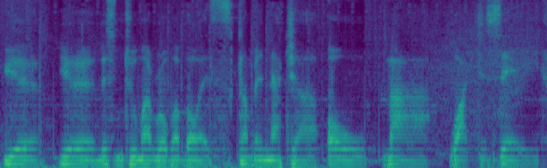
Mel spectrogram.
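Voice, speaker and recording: Man on a robot voice effect, pitched down to an extremely deep tone, playful rhyming patter over clear music. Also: monotone, a little slow. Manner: sing-song, rhyming banter. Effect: robot voice filter.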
